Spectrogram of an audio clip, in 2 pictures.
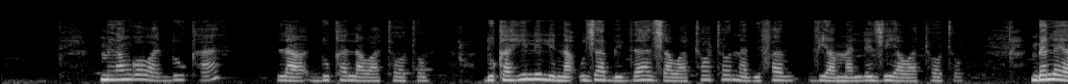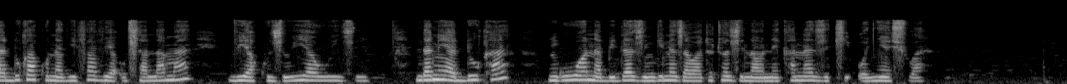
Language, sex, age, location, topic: Swahili, female, 25-35, Nairobi, finance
